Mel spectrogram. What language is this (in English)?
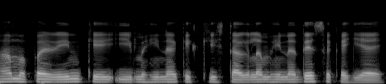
Magahi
